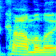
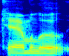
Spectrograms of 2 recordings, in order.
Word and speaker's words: Kamala: this okay so yeah it's kamla it's not camela you know let's pronounce her name right why not I mean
